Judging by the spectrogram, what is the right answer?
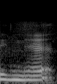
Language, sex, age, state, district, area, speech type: Malayalam, female, 45-60, Kerala, Malappuram, rural, spontaneous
